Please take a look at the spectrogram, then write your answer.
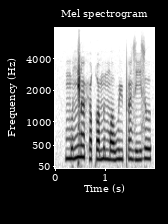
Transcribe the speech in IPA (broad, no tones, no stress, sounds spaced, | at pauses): m ʊ ŋ͡ǁ œ̃ h y qʷ ɪ m ɪ m ɔ w y pʼ œ̃ z i z ʊ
